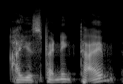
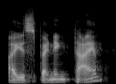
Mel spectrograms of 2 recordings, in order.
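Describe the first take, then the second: No difference in how they are said.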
